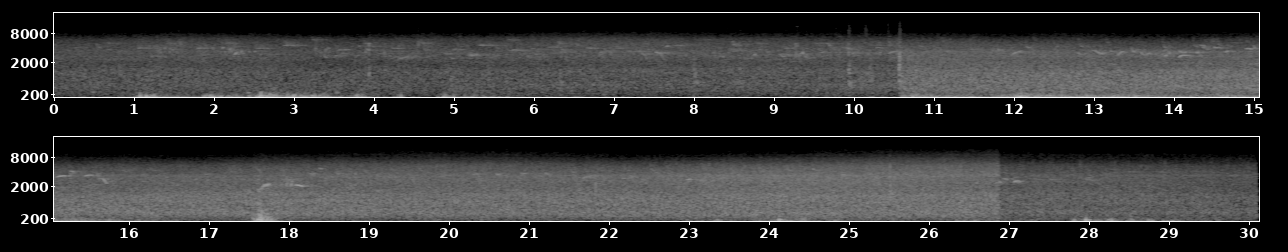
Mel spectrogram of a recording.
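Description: Outdoor ambience of a grassy clearing: wind gusting on the microphone and rustling the grass and leaves, strongest near the start and again about a third of the way in, with small birds chirping throughout. A single short thump comes a little past the middle.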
